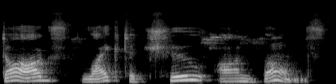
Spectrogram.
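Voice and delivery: slow and clear for learners. Shown as a demonstration. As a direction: read it out slowly, word by word. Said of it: "slow teaching take".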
